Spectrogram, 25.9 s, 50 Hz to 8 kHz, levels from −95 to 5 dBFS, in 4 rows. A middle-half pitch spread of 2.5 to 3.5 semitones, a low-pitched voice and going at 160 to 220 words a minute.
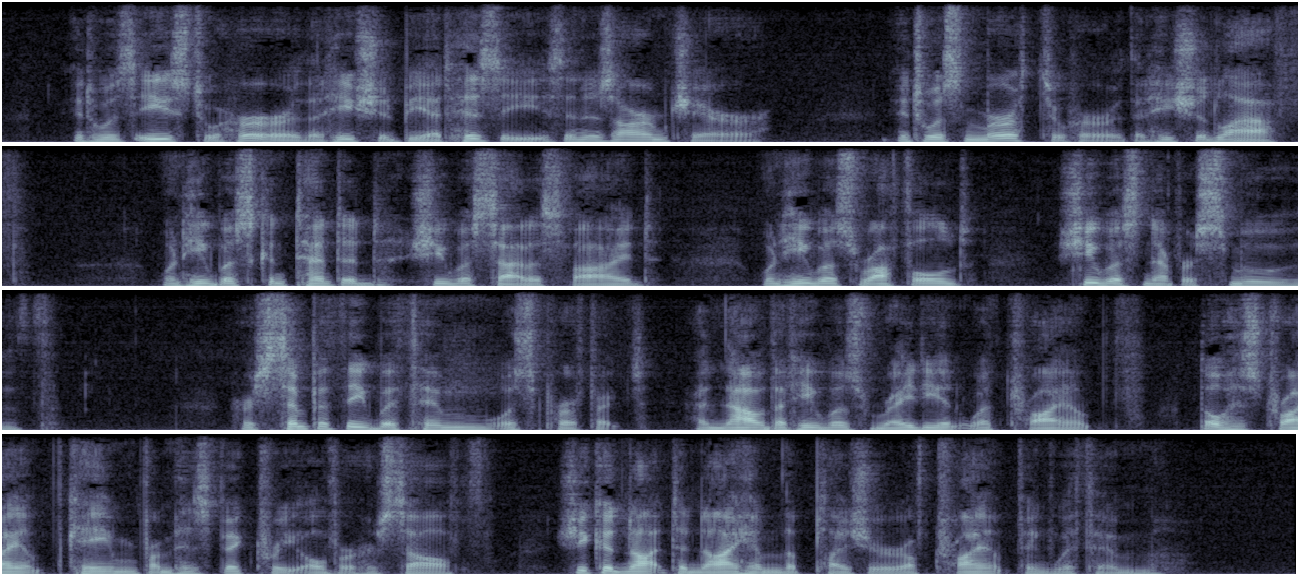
Yes: average, 3.2 semitones; low, 110 Hz; average, 170 wpm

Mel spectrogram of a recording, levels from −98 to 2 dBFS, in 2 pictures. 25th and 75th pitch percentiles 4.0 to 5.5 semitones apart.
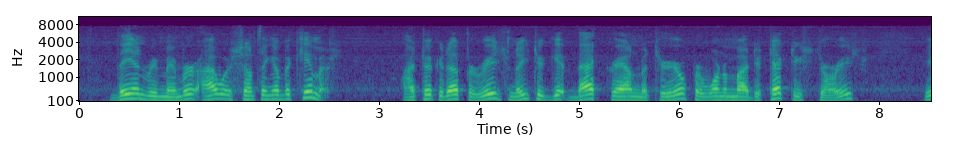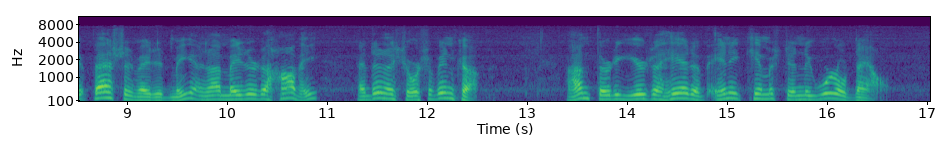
Yes: average, 4.5 semitones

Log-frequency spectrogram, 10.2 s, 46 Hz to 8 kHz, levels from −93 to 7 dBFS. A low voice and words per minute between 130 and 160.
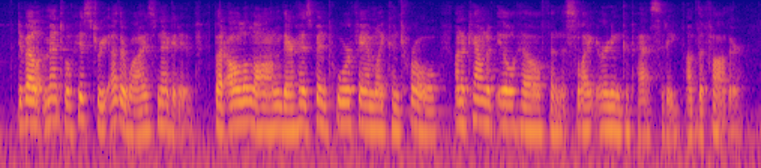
No: medium, 160 Hz; average, 155 wpm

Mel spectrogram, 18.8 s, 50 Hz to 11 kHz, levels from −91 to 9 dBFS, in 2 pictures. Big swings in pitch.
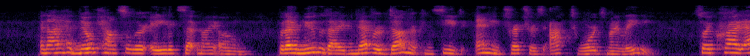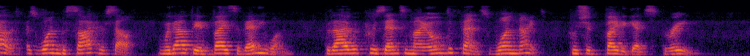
No: average, 2.8 semitones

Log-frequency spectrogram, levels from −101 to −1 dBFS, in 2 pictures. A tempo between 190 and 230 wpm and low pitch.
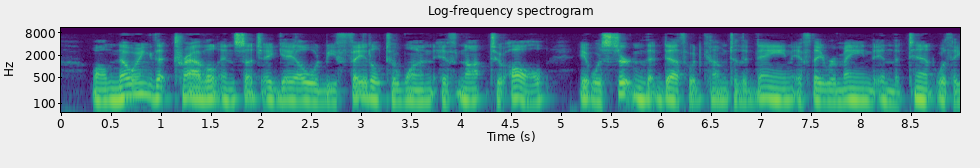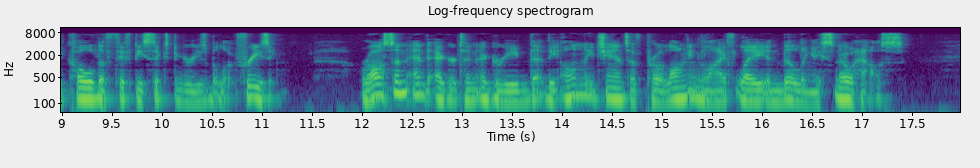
Yes: average, 195 wpm; low, 120 Hz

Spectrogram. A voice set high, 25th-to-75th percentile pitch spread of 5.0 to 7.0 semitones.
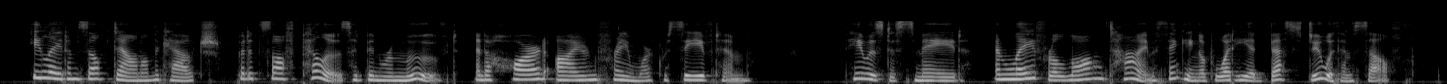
Yes: high, 205 Hz; average, 5.3 semitones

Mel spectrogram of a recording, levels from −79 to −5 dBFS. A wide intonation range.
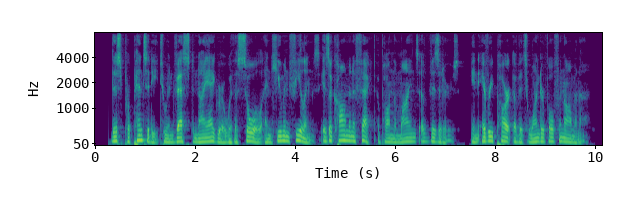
No: average, 4.2 semitones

